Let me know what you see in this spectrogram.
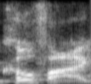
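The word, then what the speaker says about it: Ko-fi: society fundraising tool through kofi is it pronounced coffee i say coffee i say coffee because it's like coffee yeah exactly it's almost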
